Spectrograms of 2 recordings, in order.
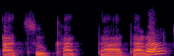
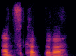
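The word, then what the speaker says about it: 暑かったら: I heard some extra syllables in there. I just want to make sure they're not there. Moshi atsukatatara, mando o Sorry, one more time. Atsukattara.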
